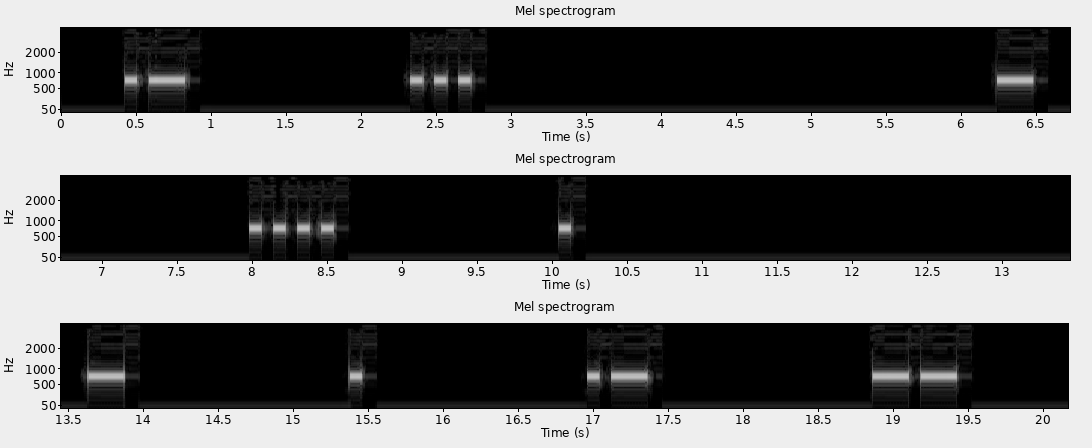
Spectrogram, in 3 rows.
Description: Morse code, heard as a keyed tone, about 15 wpm, spaced as for 5 wpm, 750 Hz. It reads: AS THE TEAM
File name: Archive / 5 WPM files / PM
